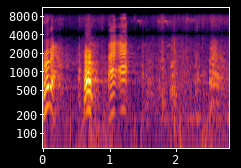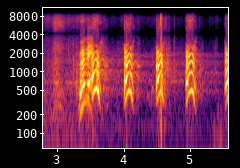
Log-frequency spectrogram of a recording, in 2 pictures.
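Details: Kodiak, a pregnant German Shepherd Dog with a litter due February 5, 2010, doing Schutzhund bark and hold training on January 15, 2010; sharp harmonic barks in uneven bursts, some doubled, with a handler's voice and commands between them.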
